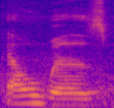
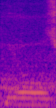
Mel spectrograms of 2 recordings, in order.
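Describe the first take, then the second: First: The name begins with an 'el' sound. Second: The name begins with a 'y' sound. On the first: "I used to pronounce it Elwes" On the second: "someone told me it was like Yules"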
